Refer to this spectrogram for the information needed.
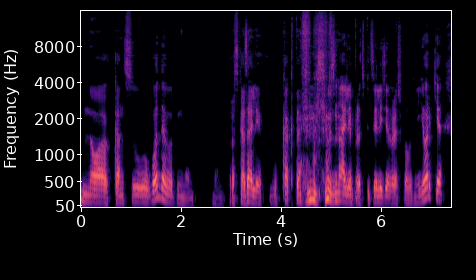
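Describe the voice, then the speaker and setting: At a fairly slow pace with long, frequent pauses, a man speaks in a medium pitch with ordinary pitch variation, the sound dry and close with no echo. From Ukraine (Kyiv), moved to New York as a teen. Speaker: entrepreneur and math teacher. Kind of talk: casual interview chat. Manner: hesitant, many fillers.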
